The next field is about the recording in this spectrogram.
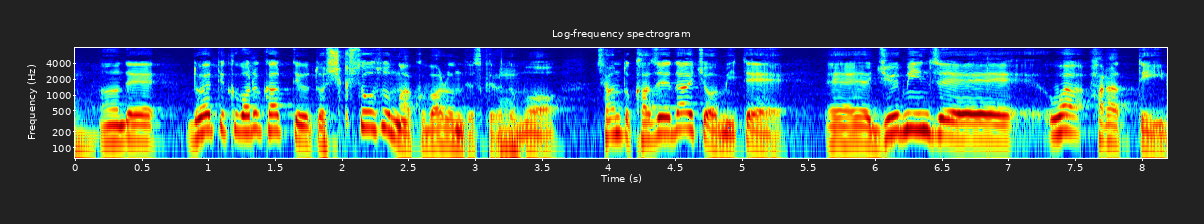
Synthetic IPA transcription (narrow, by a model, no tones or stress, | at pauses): anod̪e̞ | d̪o̞ːjat̪ːekɯ̟baɾɯ̟kat̪ːe̞jɯ̟ːt̪o̞ɕi̥kɯ̟̥so̞ːsɨ̃ŋɡakɯ̟baɾɯ̟̃nd̪e̞sɨ̥ke̞ɾe̞̰d̪o̞mo̞ | t͡ɕãnt̪o̞kaze̞ːd̪ait͡ɕo̞ːmʲit̪e̞ | d͡ʑɨːmʲĩnzeːβahaɾat̪ːe̞iɾ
